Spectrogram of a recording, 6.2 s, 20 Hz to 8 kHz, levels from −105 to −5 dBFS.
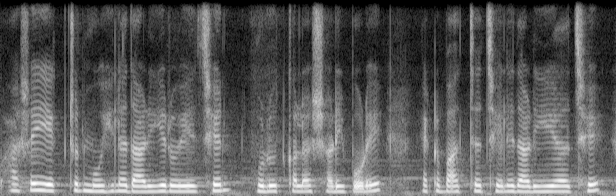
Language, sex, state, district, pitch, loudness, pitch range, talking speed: Bengali, female, West Bengal, Cooch Behar, 230 Hz, -15 LUFS, 225-250 Hz, 135 wpm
